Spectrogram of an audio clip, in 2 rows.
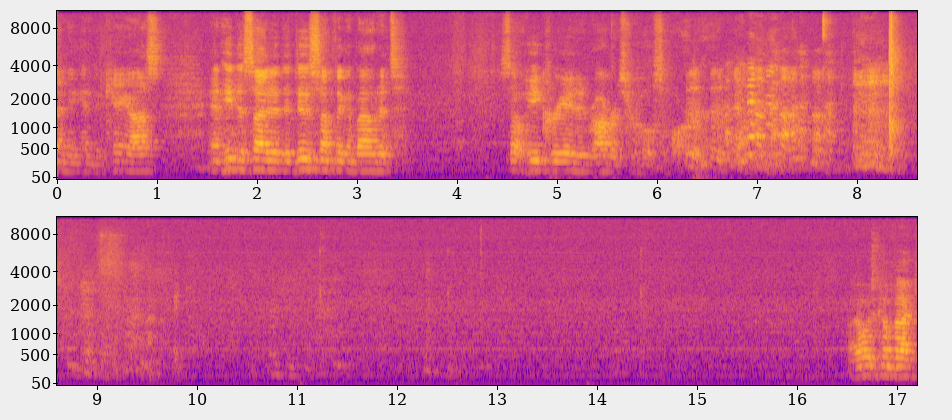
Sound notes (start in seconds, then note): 6.3 audeince Laughter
